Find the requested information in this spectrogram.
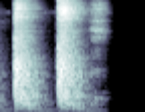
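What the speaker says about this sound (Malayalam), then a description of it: "നല്ലപോലെ അടിച്ച് ചിളക്കി വേണം നമുക്ക് പരത്താൻ" A hammer strikes a soda bottle cap flat with two solid, close metallic thuds about half a second apart, each ringing off briefly before silence.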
